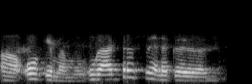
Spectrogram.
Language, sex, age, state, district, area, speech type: Tamil, female, 30-45, Tamil Nadu, Chennai, urban, conversation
